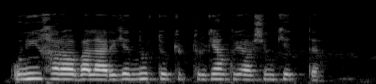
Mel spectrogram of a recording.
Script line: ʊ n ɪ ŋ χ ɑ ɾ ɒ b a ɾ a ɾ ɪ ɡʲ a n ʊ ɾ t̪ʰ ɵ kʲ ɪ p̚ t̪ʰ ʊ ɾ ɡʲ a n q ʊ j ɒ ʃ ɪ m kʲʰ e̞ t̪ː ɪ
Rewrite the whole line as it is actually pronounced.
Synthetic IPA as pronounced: ʊ n ɪ ŋ χ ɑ ɾ ɒ b a l a ɾ ɪ ɡʲ a n ʊ ɾ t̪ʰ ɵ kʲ ɪ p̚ t̪ʰ ʊ ɾ ɡʲ a n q ʊ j ɒ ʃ ɪ m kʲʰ e̞ t̪ː ɪ

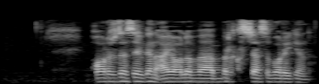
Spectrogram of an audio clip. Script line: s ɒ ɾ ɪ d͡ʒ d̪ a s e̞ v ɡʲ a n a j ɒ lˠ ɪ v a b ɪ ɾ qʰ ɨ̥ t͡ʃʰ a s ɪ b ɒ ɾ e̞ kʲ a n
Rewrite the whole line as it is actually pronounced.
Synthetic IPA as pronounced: χ ɒ ɾ ɪ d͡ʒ d̪ a s e̞ v ɡʲ a n a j ɒ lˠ ɪ v a b ɪ ɾ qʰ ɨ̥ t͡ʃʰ a s ɪ b ɒ ɾ e̞ kʲ a n

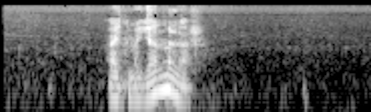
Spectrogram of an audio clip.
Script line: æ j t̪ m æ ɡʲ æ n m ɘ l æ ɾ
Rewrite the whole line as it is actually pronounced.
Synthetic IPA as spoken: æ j t̪ m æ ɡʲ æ n m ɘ l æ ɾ

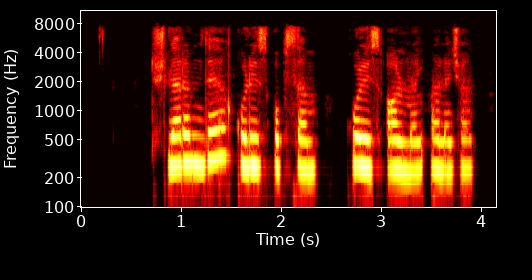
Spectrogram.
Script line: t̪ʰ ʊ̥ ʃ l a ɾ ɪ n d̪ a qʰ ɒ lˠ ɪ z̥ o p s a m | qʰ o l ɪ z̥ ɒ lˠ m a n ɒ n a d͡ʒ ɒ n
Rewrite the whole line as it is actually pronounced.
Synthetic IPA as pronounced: t̪ʰ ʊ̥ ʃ l a ɾ ɪ m d̪ a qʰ o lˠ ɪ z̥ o p s a m | qʰ o l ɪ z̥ ɒ lˠ m a ŋ ɒ n a d͡ʒ ɒ n

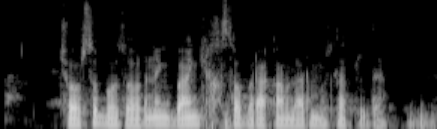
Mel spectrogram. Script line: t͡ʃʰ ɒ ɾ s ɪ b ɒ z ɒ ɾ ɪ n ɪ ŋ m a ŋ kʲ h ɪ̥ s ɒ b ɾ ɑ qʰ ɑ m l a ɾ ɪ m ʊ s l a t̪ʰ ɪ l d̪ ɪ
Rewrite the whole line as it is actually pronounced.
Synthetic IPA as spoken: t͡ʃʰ ɒ ɾ s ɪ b ɒ z ɒ ɾ ɪ n ɪ ŋ b a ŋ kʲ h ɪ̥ s ɒ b ɾ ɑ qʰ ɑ m l a ɾ ɪ m ʊ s l a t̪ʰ ɪ l d̪ ɪ

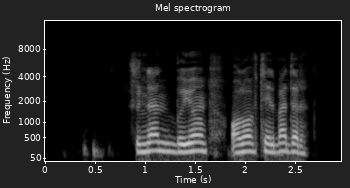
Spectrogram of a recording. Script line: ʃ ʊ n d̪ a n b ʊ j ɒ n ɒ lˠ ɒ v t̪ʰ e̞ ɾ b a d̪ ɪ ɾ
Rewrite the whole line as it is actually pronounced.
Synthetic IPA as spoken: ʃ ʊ n d̪ a n b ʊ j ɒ n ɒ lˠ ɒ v t̪ʰ e̞ l b a d̪ ɪ ɾ

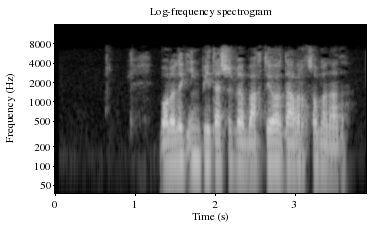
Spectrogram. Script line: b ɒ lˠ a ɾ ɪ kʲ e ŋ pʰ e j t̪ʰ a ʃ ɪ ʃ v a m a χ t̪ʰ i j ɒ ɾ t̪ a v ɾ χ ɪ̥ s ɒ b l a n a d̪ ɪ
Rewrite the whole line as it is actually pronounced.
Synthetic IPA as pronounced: b ɒ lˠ a l ɪ kʲ e ŋ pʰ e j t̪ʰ a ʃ ɪ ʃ v a b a χ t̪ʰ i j ɒ ɾ d̪ a v ɾ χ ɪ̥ s ɒ b l a n a d̪ ɪ

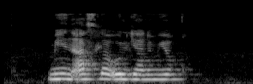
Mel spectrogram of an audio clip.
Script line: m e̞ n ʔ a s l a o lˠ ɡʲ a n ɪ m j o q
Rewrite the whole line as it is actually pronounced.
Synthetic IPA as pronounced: m e̞ n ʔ a s l a o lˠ ɡʲ a n ɪ m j o q

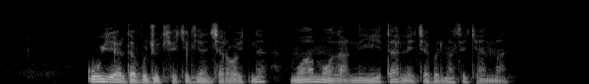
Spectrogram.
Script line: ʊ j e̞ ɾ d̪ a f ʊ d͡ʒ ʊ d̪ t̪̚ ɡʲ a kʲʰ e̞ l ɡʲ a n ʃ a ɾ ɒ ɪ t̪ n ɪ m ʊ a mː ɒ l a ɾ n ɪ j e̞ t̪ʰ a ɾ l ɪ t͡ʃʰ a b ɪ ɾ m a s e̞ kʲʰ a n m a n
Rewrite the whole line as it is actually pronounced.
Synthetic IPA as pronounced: ʊ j e̞ ɾ d̪ a v ʊ d͡ʒ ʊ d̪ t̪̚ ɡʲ a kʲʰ e̞ l ɡʲ a n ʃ a ɾ ɒ ɪ t̪ n ɪ m ʊ a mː ɒ l a ɾ n ɪ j e̞ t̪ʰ a ɾ l ɪ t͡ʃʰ a b ɪ l m a s e̞ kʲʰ a n m a n

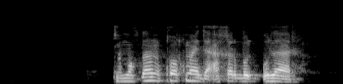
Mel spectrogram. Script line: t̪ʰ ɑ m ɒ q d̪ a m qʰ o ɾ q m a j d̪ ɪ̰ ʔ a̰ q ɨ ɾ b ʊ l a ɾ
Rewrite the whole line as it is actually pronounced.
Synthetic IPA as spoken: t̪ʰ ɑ m ɒ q d̪ a n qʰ o ɾ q m a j d̪ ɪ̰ ʔ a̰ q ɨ ɾ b ʊ l a ɾ

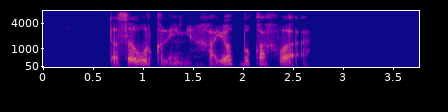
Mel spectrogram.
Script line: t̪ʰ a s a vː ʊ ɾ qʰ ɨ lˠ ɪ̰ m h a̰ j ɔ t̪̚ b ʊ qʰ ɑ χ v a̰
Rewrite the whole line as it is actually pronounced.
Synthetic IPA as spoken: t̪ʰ a s a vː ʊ ɾ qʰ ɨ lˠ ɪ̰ ŋ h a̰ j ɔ t̪̚ b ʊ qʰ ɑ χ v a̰

